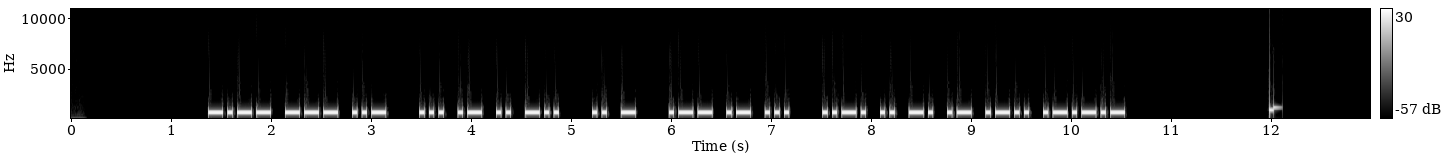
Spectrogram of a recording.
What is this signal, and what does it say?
Morse code, heard as a keyed tone, about 25 wpm, 700 Hz. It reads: YOU SAID IT WAS FINAL.
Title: Sentences from Top 1000 Words - Review Part 2 - 25wpm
